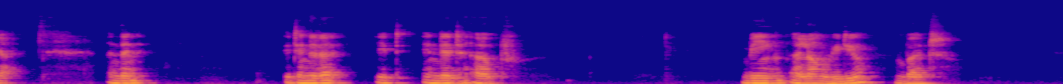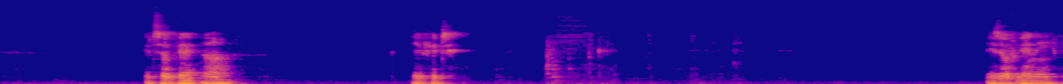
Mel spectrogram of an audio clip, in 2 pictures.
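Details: Adult man who stammers, with blocks and word repetitions; stuttering.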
